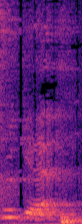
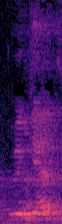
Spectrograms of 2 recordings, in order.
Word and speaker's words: Ruget: So my name is Ruget. If you have trouble remembering it or pronouncing it, just remember Ruget like baguette.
